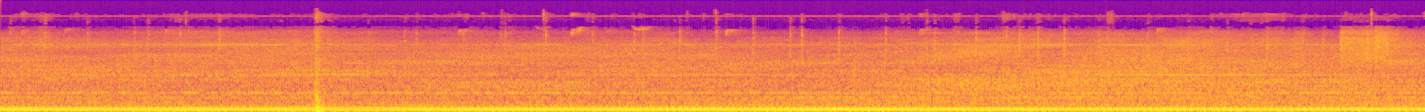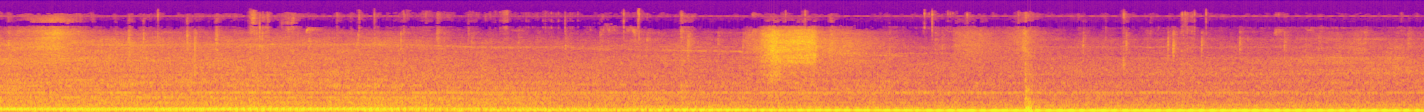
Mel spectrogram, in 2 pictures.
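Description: Diesel-electric switcher locomotives working a rail yard: a steady low diesel rumble whose pitch drops and grows louder about two-thirds of the way through. A sharp click comes a few seconds in, and short bursts of air hiss come twice, the second one louder.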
